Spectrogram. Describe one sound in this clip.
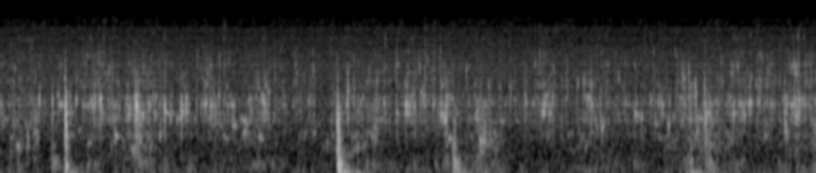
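A kayak paddle dips and splashes in calm river water.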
